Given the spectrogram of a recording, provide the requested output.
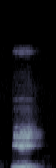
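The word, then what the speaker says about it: Yi: Y-I, but we pronounce it as E.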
